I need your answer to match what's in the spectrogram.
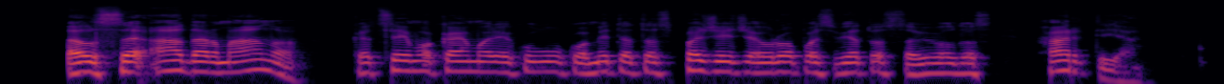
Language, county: Lithuanian, Šiauliai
